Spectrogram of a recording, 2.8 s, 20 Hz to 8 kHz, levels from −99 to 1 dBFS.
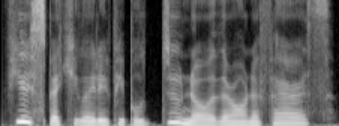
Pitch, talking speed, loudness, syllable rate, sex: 220 Hz, 170 wpm, -16 LUFS, 5.1 syllables/s, female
